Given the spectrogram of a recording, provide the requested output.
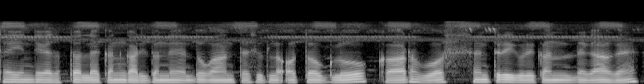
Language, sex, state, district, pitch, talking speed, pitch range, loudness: Chakma, male, Tripura, Unakoti, 105 Hz, 185 wpm, 100-110 Hz, -18 LUFS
